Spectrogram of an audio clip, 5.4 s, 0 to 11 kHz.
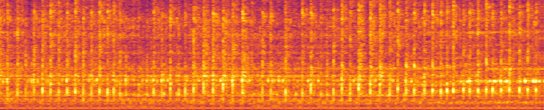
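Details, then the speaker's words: Stihl MS250C chainsaw, 16-inch bar, in good shape, with Easy Start and primer, started by pulling up on the rope: fires on a quick pull and holds a bright, even two-stroke buzz with no stumbling or rattles; running healthy. "A nice little saw. Again, it has the easy start. You do not start it like you do a conventional saw."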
